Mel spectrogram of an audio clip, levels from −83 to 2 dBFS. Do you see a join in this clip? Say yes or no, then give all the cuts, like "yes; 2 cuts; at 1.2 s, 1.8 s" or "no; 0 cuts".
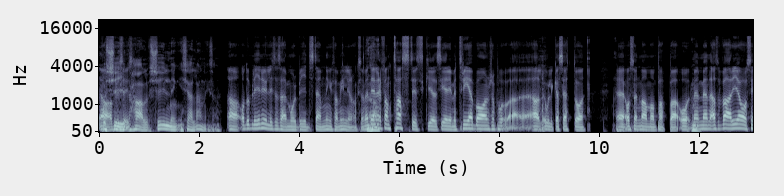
no; 0 cuts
